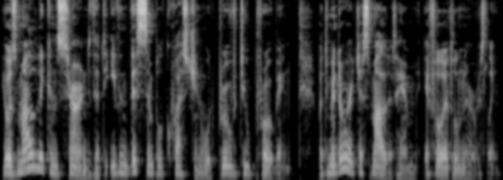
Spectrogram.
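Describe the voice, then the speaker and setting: A man reading scripted story narration aloud, audiobook style, with expressive, dramatic phrasing. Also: medium pitch, a little fast. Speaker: audiobook narrator of fan fiction.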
